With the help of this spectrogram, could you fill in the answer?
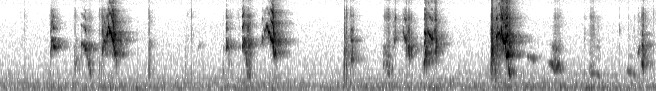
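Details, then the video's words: Pet budgerigar chattering while sitting on a swing, one of a pair kept together: scattered short chirps and squawky twitters in uneven bursts, some louder, over a quiet indoor background. "Волнистые попугайчики Гоша и Ксюша.Гоша что то рассказывает сидя на качели"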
